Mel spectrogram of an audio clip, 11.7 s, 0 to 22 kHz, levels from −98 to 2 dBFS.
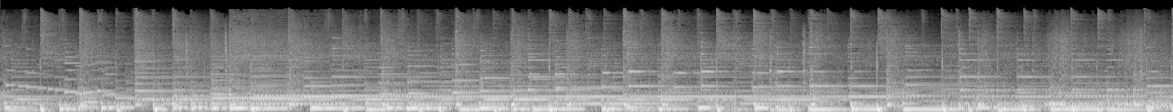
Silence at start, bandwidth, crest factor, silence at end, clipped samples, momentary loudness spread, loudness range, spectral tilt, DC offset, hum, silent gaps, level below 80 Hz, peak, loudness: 0 s; 16 kHz; 12 dB; 0 s; under 0.1%; 3 LU; 2 LU; -7 dB/octave; under 0.1%; none; none; -18 dBFS; 0 dBFS; -15 LUFS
